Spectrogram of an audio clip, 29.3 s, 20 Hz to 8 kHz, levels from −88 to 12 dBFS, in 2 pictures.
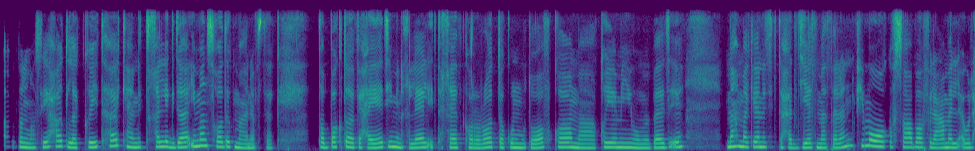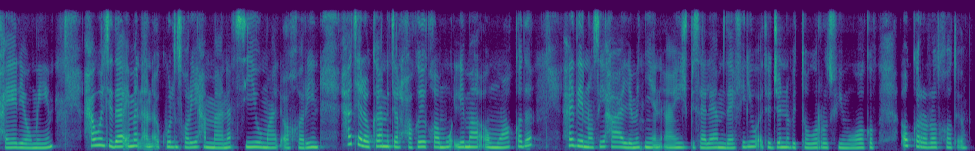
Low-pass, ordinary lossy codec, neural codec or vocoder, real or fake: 7.2 kHz; none; none; real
